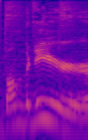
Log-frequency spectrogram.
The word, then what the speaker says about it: Bombardier: The Gungan Bombardier, whatever. Versatile attacker that capitalizes.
